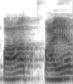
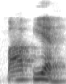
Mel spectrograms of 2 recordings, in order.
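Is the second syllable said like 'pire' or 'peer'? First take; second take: pire; peer. First: The second syllable sounds like 'pire', with 'ai'. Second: The second syllable sounds like 'peer', with 'ie'. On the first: The speaker calls it wrong. "পা পায়ার না হয়ে" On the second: The speaker calls it right. "পিয়ার হয়েছে"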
